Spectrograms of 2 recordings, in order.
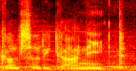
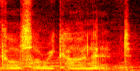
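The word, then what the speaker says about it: kalsarikännit: Kalsarikanit. You do want to Kalsarikanit. stop a little bit on the ka syllable. Kalsarikanit. Or you could say in English as kalsarikanet.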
